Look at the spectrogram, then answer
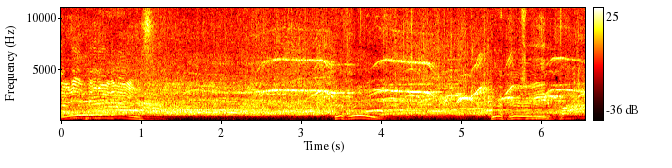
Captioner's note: crowd applauding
